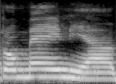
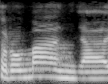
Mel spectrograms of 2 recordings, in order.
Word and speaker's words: Romagna: I used to live in Castrocaro, which is, as you pronounce it as Romania, but it's Romagna, Emilia Romagna.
